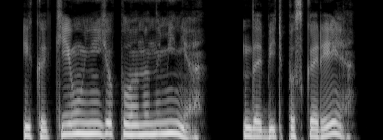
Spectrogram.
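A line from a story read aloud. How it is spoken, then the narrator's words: Nervous laugh. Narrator (Russian): нервно хохотнул я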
